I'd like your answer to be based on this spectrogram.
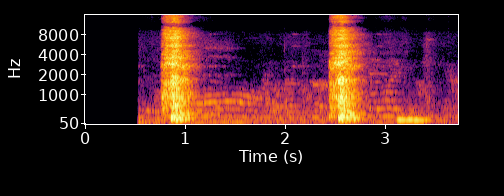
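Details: Dog with tracheal collapse: two harsh, explosive honking coughs.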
